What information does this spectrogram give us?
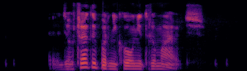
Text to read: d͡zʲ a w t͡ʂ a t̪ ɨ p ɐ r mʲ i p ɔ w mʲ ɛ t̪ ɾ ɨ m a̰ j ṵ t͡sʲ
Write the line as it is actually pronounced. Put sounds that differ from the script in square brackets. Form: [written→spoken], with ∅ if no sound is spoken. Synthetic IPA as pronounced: d͡zʲ a w t͡ʂ a t̪ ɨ p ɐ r [mʲ→nʲ] i [p→k] ɔ w [mʲ→nʲ] ɛ t̪ ɾ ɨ m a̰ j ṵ t͡sʲ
